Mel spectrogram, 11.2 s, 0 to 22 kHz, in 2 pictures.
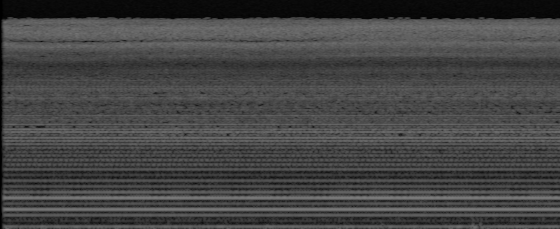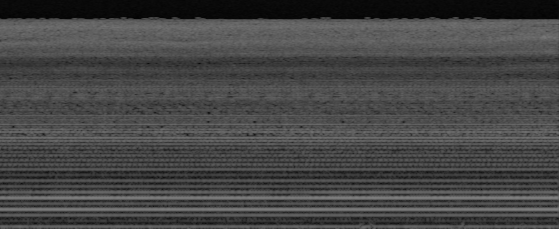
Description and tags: Electric humming sound, recorded with a Zoom H1.
buzz, electric, electricity, Hum, Humming, noise, Sound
